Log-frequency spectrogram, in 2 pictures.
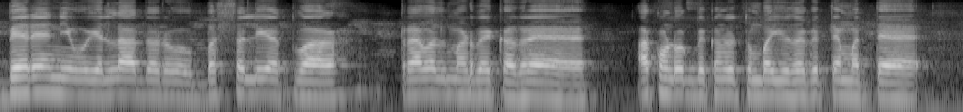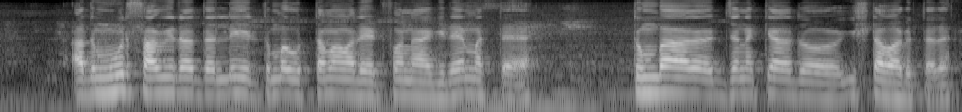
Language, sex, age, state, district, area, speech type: Kannada, male, 18-30, Karnataka, Bangalore Rural, urban, spontaneous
